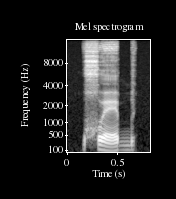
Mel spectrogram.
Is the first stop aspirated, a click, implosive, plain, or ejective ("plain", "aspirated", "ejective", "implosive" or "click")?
plain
